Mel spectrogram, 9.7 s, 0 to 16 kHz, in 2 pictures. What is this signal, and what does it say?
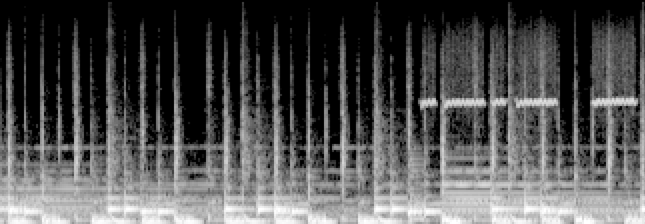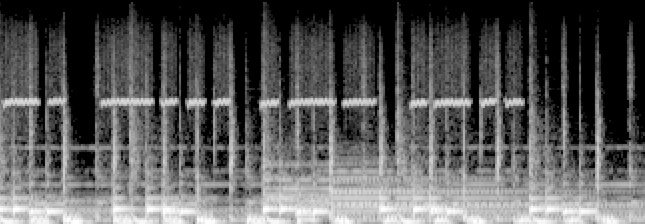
Morse code (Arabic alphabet), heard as a whistle, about 13 wpm. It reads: عغبول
